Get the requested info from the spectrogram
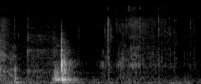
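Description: Clear plastic bag wrapping crinkling as it is handled and pulled from a cardboard box, with one louder crinkle about half a second in.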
